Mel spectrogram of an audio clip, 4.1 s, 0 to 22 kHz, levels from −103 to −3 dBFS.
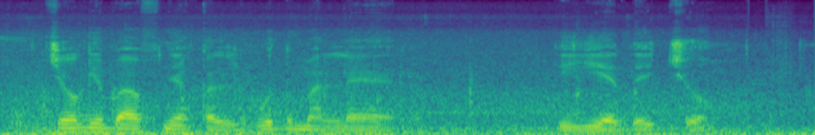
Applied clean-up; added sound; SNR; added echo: none; Bird; 3 dB; none.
